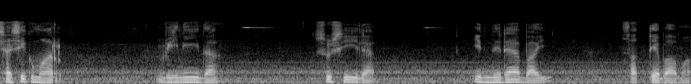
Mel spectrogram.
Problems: none marked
